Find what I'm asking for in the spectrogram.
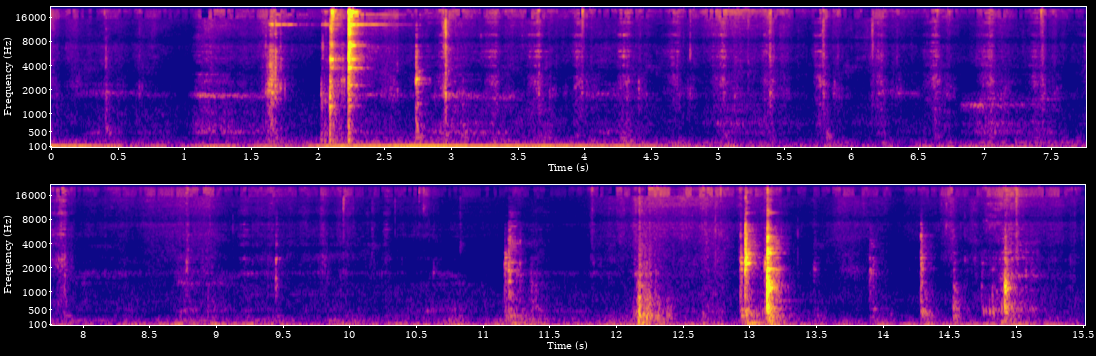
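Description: A socket is jammed onto the end of a bolt on a stuck car suspension shaft, giving scattered metallic ticks, scrapes and a few sharper clanks over a low steady hum.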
